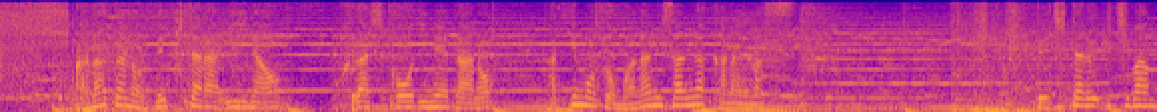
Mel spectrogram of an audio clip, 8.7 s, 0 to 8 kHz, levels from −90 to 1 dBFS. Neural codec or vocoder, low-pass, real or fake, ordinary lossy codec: codec, 16 kHz, 8 kbps, FunCodec, trained on Chinese and English, 25 frames a second; 7.2 kHz; fake; none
